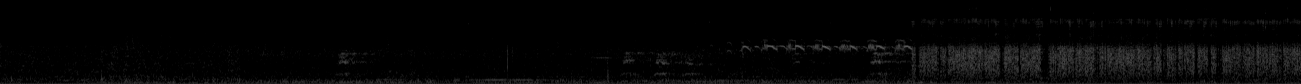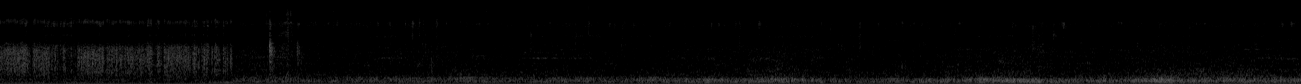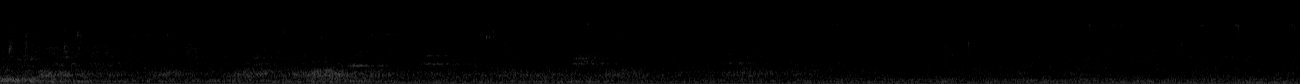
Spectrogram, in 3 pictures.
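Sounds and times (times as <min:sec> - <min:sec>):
steady hiss: 0:07.0 - 0:39.0.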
